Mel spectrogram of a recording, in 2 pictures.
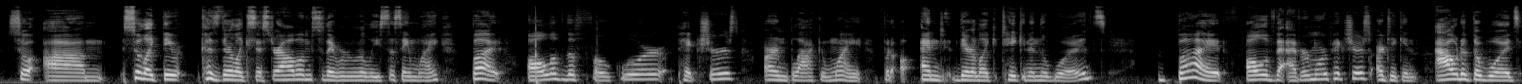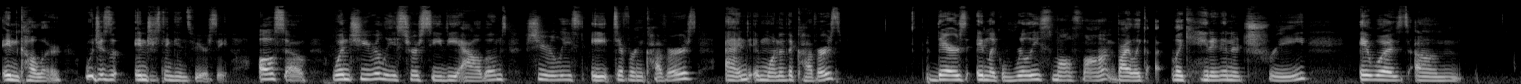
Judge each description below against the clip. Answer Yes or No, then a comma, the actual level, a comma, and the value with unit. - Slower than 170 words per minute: No, average, 175 wpm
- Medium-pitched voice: No, high, 205 Hz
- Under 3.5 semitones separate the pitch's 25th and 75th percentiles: Yes, average, 2.9 semitones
